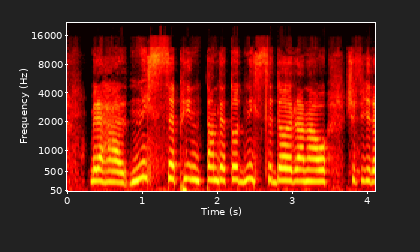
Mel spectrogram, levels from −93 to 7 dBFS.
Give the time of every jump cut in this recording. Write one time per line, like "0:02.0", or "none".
none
